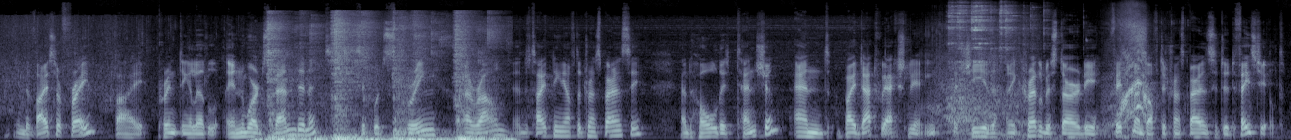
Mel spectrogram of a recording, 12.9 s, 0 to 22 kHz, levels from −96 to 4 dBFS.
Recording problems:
household noises; loud; throughout; 7 dB below the speech
footsteps; loud; from 2.5 to 5 s; peak 3 dB above the speech
jangling keys; loud; at 9.5 s; peak 1 dB above the speech

